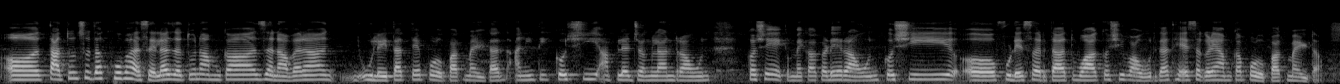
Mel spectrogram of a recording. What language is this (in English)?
Konkani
